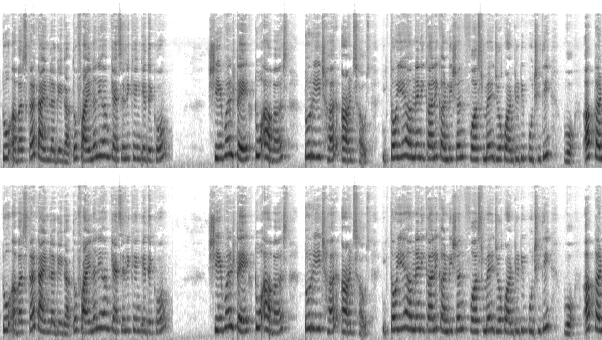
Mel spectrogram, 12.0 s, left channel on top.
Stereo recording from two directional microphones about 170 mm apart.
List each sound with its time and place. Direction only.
0.0 s a woman's voice: 25° left (ahead or behind)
